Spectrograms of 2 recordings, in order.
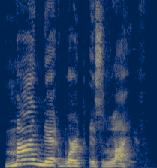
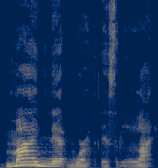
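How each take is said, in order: First: It is said loudly, with raised volume. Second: It is said at a normal, moderate volume.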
